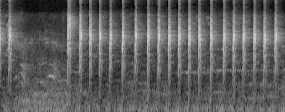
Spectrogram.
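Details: Harsh-voiced Velvet-fronted nuthatch song meant for tutoring other birds: after a brief quiet start, a fast run of clipped, scratchy high notes repeated evenly at roughly four per second.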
